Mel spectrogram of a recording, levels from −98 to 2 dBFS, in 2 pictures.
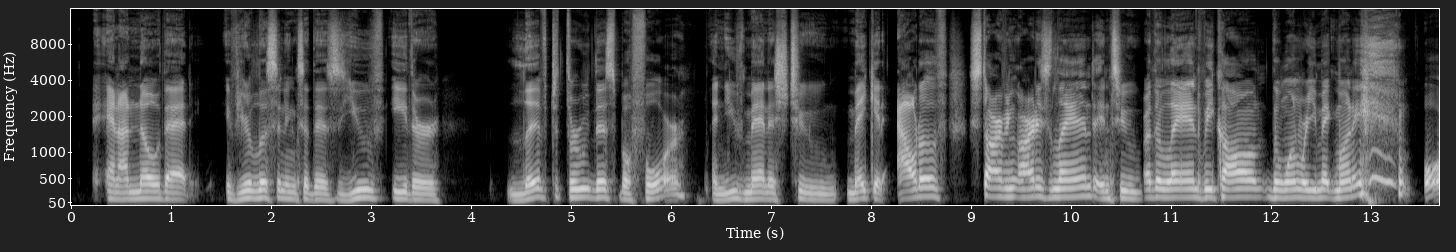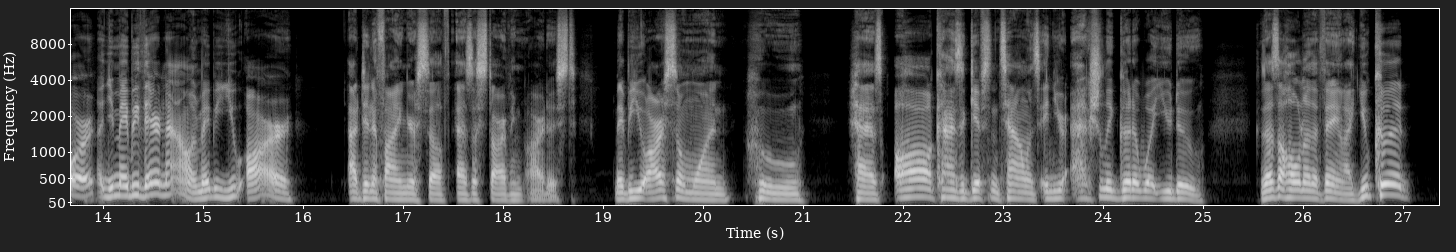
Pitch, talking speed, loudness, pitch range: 135 Hz, 180 wpm, -22 LUFS, 120-150 Hz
